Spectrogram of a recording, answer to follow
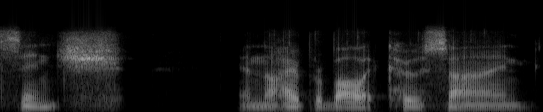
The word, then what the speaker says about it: sinh: talked about before, the hyperbolic sine, which is pronounced sinh, and the hyperbolic cosine, cosh.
